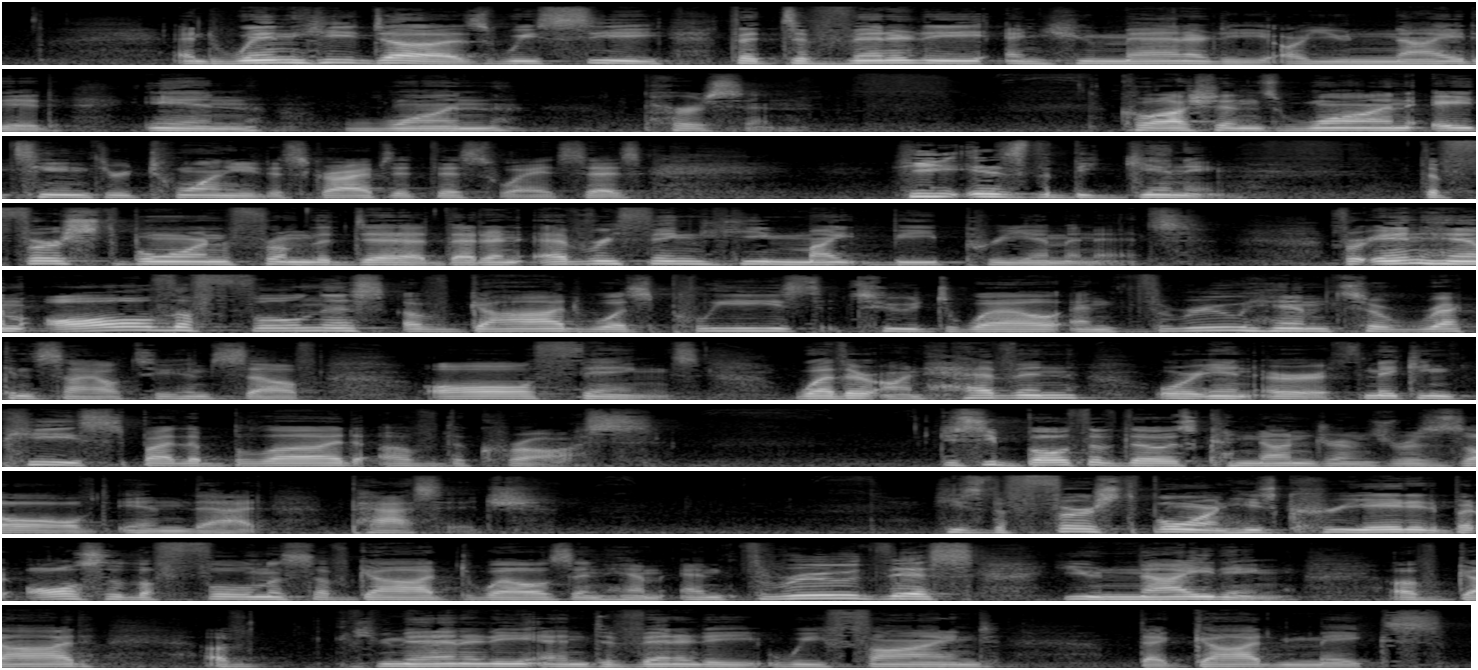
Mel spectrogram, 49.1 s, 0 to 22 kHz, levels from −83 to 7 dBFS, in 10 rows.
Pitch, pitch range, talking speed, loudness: 130 Hz, 120-145 Hz, 140 wpm, -23 LUFS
